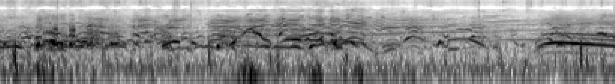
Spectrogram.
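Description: Children's feet thud on grass as they run.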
